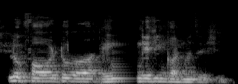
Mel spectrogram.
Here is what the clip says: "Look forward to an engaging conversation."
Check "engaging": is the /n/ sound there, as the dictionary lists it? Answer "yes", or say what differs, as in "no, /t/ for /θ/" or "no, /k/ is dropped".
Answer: no, /n/ is dropped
